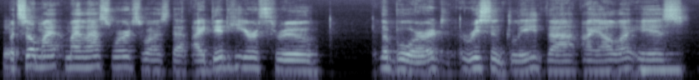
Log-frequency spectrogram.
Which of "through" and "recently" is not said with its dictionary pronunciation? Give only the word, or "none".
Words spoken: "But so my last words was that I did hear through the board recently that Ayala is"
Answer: none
